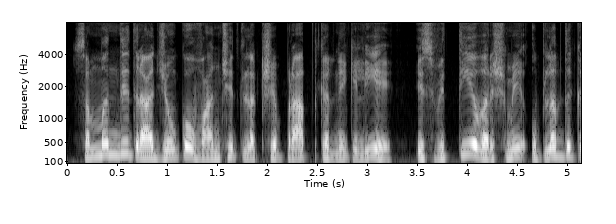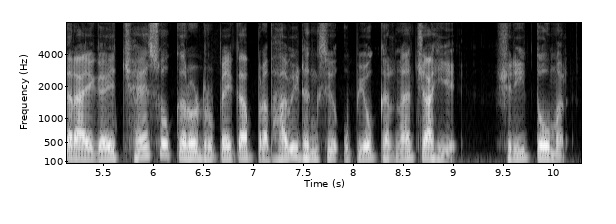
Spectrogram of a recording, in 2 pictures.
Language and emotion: Hindi, neutral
